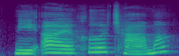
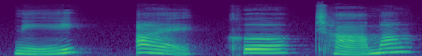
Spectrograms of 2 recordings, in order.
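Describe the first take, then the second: First: Said in the usual way. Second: Slow question with gaps between words. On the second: Shown as a demonstration. Teacher asking learners about tea, slow and word by word.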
